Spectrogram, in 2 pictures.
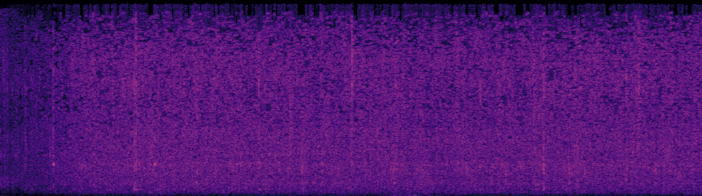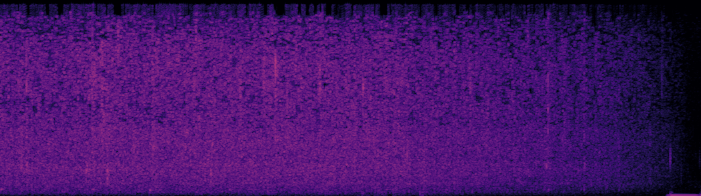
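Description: Steady, dense patter of rain drumming close overhead on a tent, continuous and even for a long stretch before a brief thump at the end, in Waterton Lakes National Park.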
